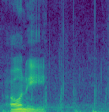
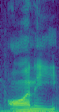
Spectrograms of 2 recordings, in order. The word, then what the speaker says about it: Oni: when they were like no you should properly pronounce Oni the O is like on and I'm like I've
